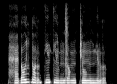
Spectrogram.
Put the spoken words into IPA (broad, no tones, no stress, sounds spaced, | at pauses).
h æ ɗ ɔ ʎ ɗ ɔ r tʲ ə̃ tʲ ɔ̃ ʎ n z ɔ ŋ c õ ŋ nʲ ɔ̃ r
